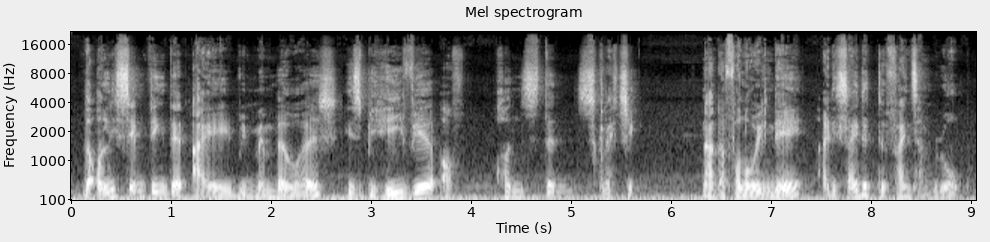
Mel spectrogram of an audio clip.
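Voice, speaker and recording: Low gravelly man narrating a haunting story. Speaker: storyteller, narrator of scary stories. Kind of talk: scary bedtime story narration in the first person.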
